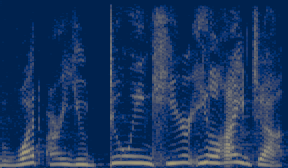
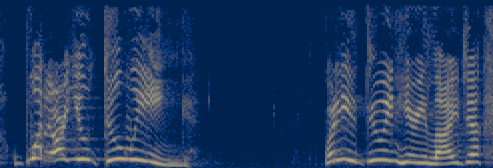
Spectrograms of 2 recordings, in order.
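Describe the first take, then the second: First: Soft, hushed voice of God; low whisper. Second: Higher, pressing voice of God; shaking call. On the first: God softly questioning Elijah in the cave, hushed. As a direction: ask it gently, barely above a murmur. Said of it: "the sound of a low whisper". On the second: The Lord shaking Elijah out of hiding, raised and pressing. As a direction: call out to shake him awake. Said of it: "when the Lord shakes us and go". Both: Acted.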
